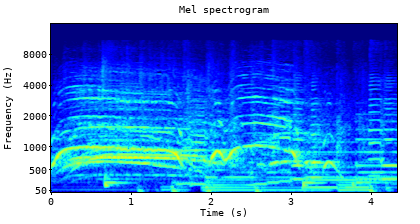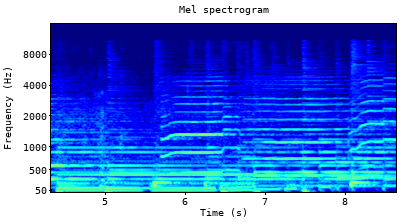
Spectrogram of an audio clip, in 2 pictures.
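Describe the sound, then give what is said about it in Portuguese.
A large church audience shouts the Portuguese phrase "Eu e minha casa serviremos ao Senhor" together at full volume, many voices blending into a loud, sustained unison chant that carries on for several seconds. “Eu e minha, bem alto, vamos gritar bem alto.”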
